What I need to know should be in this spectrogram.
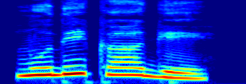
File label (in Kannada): "ಮುದಿಕಾಗೆ", Kannada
